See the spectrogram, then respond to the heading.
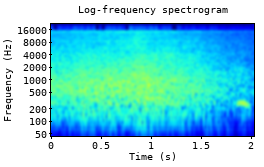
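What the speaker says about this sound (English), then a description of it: "Check out the beach. We've got some waves going on here." Atlantic surf breaks on a beach, a loud, dense, steady wash of rushing water with wind noise across the whole stretch.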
